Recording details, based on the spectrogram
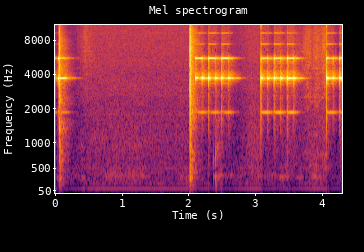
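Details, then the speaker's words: CW-3000 laser cutter water chiller, drained and plugged in: sharp high beep bursts with no pump hum, no display; flow alarm, owner suspects the small internal power supply has failed. "no display pump's not running yeah so it's partially working okay now we can find out what's gone wrong my feeling is i'm fairly sure that uh the there's a little power supply in here i think that's gone uh toast"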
